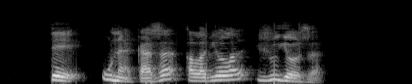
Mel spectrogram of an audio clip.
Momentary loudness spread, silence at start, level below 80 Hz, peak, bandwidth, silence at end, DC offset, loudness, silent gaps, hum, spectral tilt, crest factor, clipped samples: 8 LU; 0.5 s; -52 dBFS; -2 dBFS; 7.4 kHz; 0.9 s; under 0.1%; -18 LUFS; 0.96-1.01 s; none; -7.5 dB/octave; 18 dB; under 0.1%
